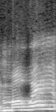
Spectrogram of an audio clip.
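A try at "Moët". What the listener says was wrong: Prononce pas le T. yeah, the French don't like to pronounce none of them letters.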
